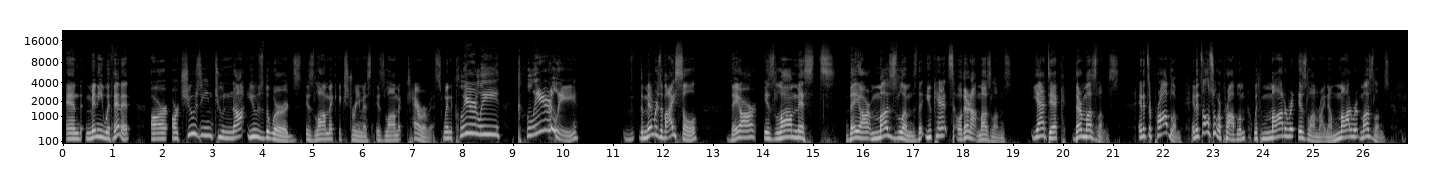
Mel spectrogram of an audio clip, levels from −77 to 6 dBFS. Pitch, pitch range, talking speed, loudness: 175 Hz, 135-210 Hz, 125 wpm, -23 LUFS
